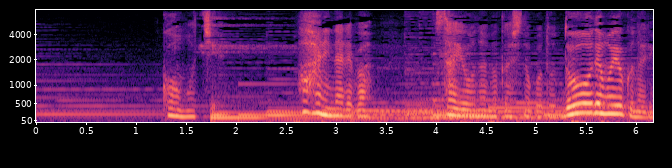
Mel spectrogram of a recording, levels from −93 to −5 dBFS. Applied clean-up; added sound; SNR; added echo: none; none; none; none.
